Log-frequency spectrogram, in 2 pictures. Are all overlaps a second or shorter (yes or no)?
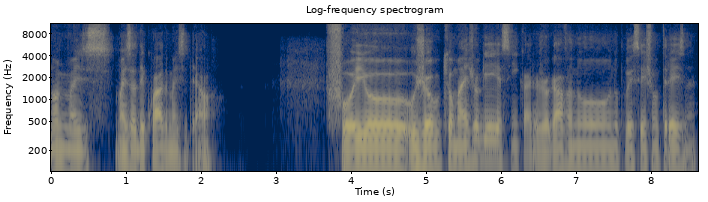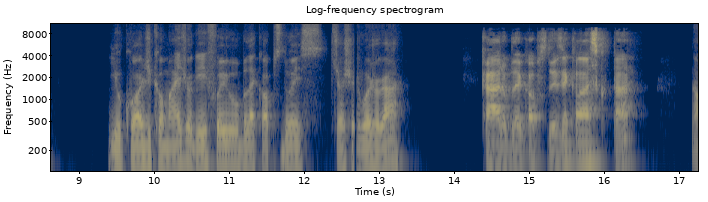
yes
